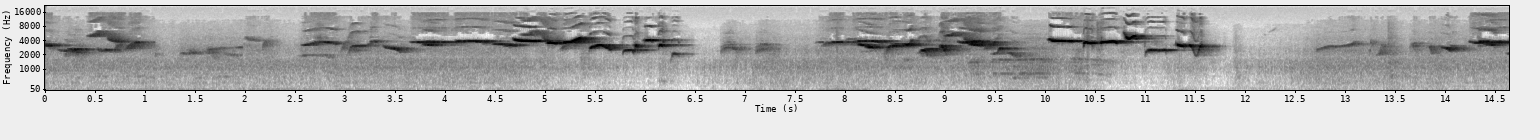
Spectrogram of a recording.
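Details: Oriental magpie-robin sound played as a bird lure, a long run of bright, varied whistles and chirps in bursts with short pauses, over a faint low hiss.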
